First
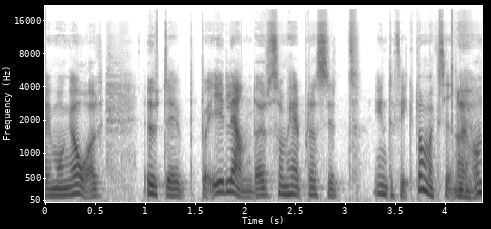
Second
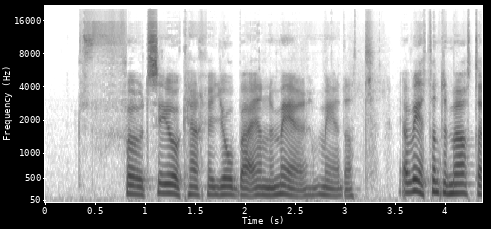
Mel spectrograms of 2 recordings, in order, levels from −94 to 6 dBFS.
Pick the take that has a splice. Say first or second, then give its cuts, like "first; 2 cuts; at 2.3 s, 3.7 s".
second; 1 cut; at 3.4 s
